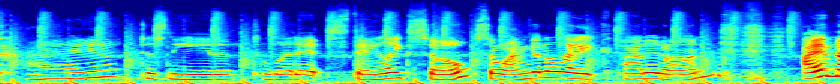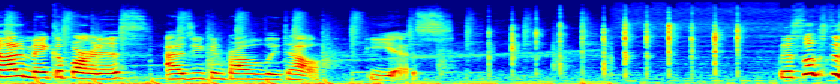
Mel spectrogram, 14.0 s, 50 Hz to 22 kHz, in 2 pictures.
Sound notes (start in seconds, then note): 11.0 slaps face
